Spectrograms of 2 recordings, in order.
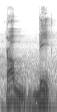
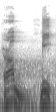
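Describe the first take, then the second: The two takes are said the same way.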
